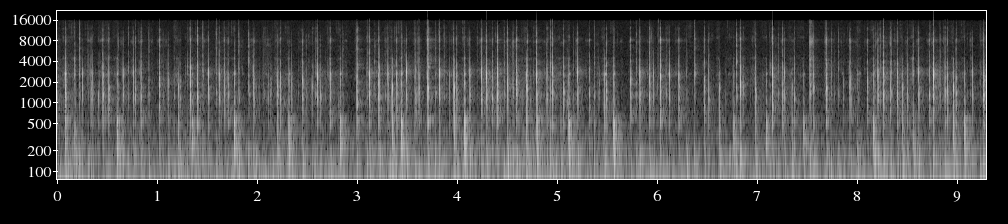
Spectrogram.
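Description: Fingertips with long nails type continuously on a mechanical keyboard with white/cream plastic keycaps and some RGB glow under the keys. The result is a fast, steady stream of short, crisp, bright clacks with almost no ring and little low end.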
